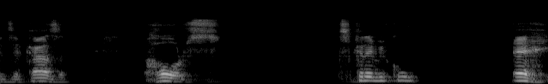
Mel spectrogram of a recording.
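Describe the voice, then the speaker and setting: A high-pitched man with an Arabic accent, very slow, with long, frequent pauses and ordinary pitch variation. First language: Arabic (speaking Portuguese). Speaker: Arabic language teacher. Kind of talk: online language lesson.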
